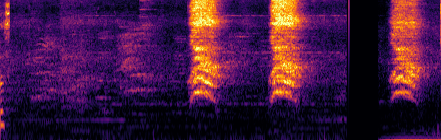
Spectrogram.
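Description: A crow cawing twice, two harsh calls a little under a second apart from about two seconds in.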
